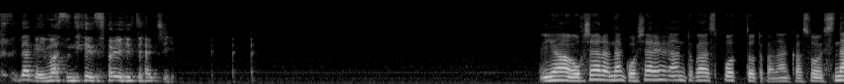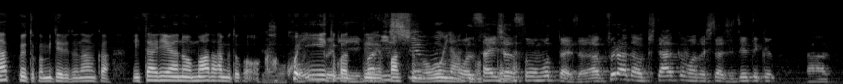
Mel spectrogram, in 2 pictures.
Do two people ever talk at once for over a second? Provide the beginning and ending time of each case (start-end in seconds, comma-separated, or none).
11.1-13.5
